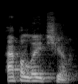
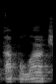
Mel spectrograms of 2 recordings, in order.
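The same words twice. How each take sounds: First: The middle does not sound like 'apple at'. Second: The middle sounds like 'apple at'. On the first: The speaker calls it wrong. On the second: The speaker calls it right. "It's like I threw an apple at you"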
